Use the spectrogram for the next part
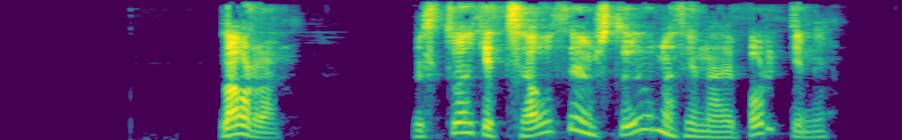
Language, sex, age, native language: Icelandic, male, 30-39, Icelandic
